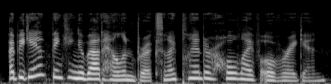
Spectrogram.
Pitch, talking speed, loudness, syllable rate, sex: 240 Hz, 255 wpm, -17 LUFS, 7.3 syllables/s, female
